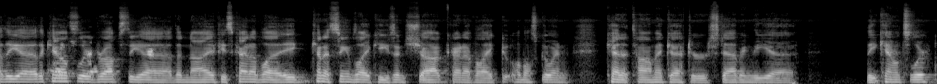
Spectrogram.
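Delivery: ordinary talk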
